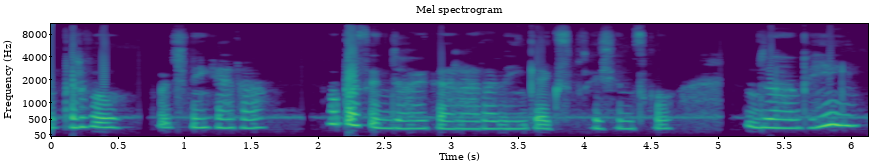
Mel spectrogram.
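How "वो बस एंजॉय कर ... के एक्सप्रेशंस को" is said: usual speaking voice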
